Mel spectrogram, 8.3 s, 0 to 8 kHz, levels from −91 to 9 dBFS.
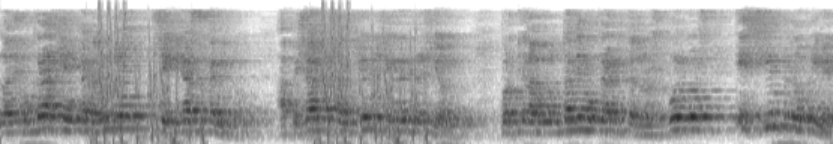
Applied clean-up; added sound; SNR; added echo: none; Scratching (performance technique); 11 dB; reverberation time 0.9 s.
